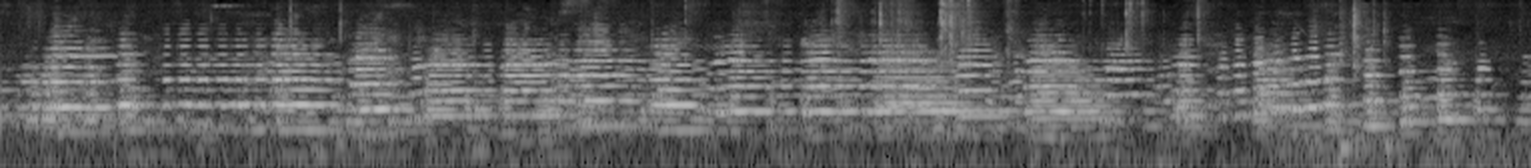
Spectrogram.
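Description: Music played on brass instruments, a run of changing held notes.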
